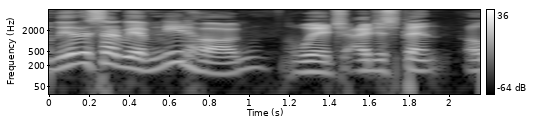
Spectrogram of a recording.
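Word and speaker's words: Nidhogg: And it turns out the English version is essentially just Nidhthog. Uh, the the Norse one is like or something like that.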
